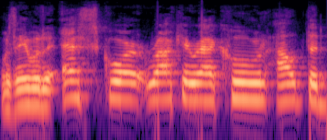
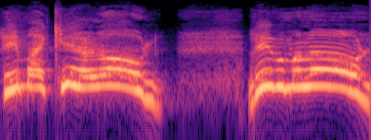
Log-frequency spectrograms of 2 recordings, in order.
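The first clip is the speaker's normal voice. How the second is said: put-on very high, slow, drawn-out yell; 11 semitones higher than usual. Retelling how a dad yelled outside at an unseen threat: imitating dad yelling. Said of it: "he's just yelling".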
